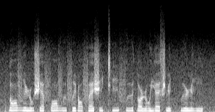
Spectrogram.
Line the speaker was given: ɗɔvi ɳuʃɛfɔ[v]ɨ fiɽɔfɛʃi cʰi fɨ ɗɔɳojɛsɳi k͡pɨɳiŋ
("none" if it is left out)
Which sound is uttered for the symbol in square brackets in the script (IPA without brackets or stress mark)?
v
